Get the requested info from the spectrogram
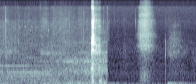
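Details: A single abrupt, explosive sneeze over background game sounds, then a brief sniff, from a live streamer who said he would be coughing and sniffling a lot.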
